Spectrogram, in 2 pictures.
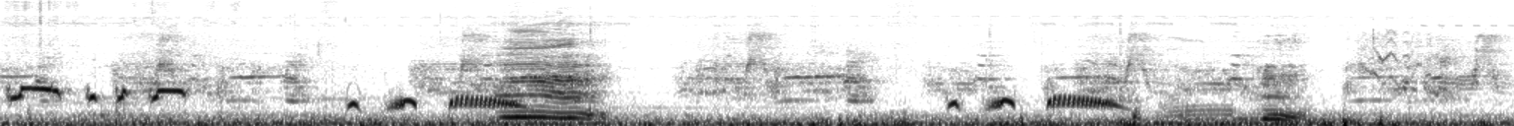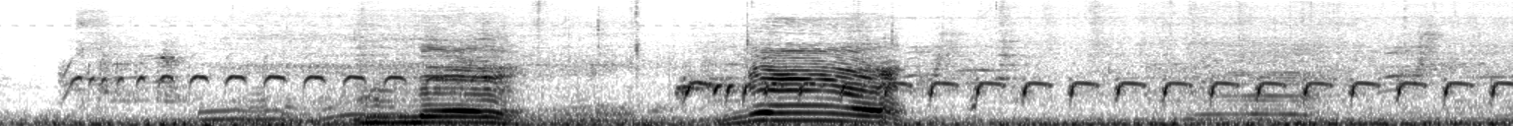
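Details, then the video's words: Cows herded through village rice fields after the harvest on a traditional farm. Two loud, drawn-out moos rise over a steady chorus of short, repeated honking calls from fowl, with low rumbling background noise throughout. "Herding cows in the rice fields after the rice harvest season-sound of cows"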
